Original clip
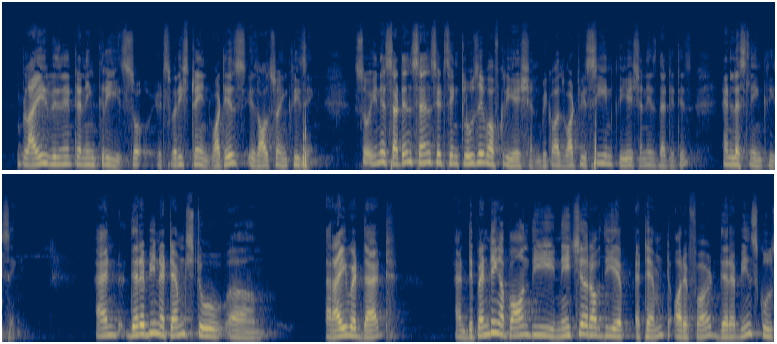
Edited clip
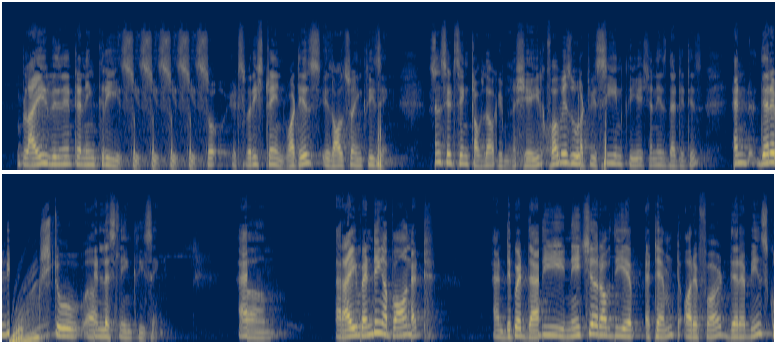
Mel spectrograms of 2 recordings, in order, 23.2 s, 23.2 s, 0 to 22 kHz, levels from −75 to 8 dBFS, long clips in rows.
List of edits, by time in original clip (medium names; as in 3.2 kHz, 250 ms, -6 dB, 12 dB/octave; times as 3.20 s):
1.71–1.99 s: loop, 5 plays
5.38–6.35 s: delete
6.94–8.53 s: reverse
9.26–9.56 s: fade out, to -11.5 dB
10.84–13.13 s: move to 15.12 s
13.84 s: tape start 0.72 s
16.82–17.17 s: swap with 18.72–19.49 s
